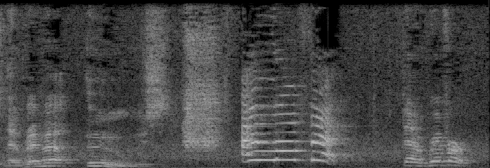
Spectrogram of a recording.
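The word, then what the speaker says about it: Ouse: times it means something or other but it's pronounced ooze so we and it runs through the heart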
